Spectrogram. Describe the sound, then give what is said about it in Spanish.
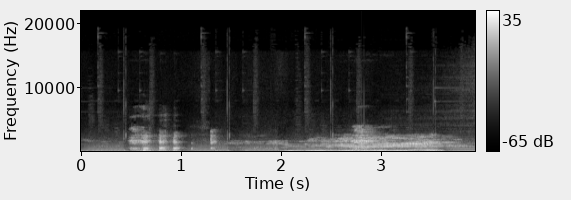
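Street traffic with a heavy garbage truck engine droning and grinding, swelling into a harsh, sustained roar in the second half before easing off. “¿a, quién le está atacando al camión de la basura? A ah, a mí, sí, siempre que escuches tráfico es aquí.”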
